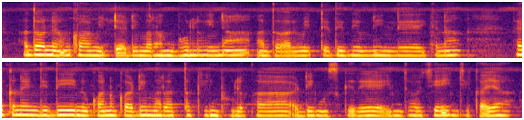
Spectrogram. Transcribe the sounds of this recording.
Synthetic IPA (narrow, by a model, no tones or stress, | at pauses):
ad̪ɔnɛunkamit̚ʈɛəɖimɐɾaŋbʱulɦujnaad̪ɔaɾmit̚ʈɛd̪id̪iuninlɛajkana | ajkɔnaind̪id̪inukanukaɖimɐɾat̪ɔkinbʰʱulkaə̰ɖimuskiɾɛḭɲd̪ɔt͡ʃɛiɲt͡ʃika̰ja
